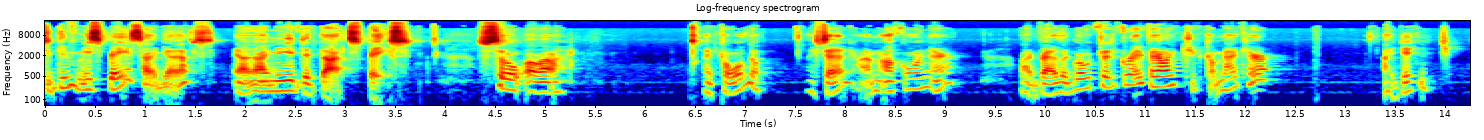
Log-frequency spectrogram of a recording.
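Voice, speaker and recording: A woman's medium-pitched voice with very wide pitch swings, vocal fry, a very slow pace, and long, frequent pauses. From Canada. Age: 80s+. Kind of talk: interview answer.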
